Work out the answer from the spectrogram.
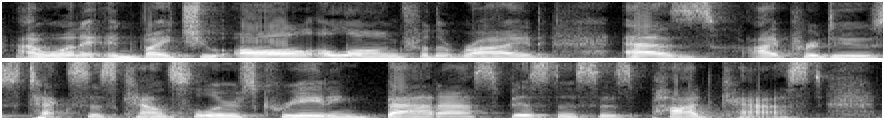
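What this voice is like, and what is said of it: Midwestern American accent. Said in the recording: “I'm this Texan Midwesterner ... I thought I lost my Midwestern accent, but I can hear it right now”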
